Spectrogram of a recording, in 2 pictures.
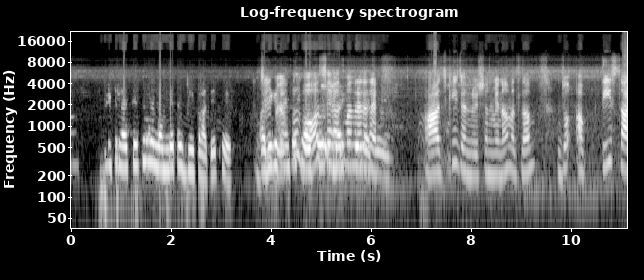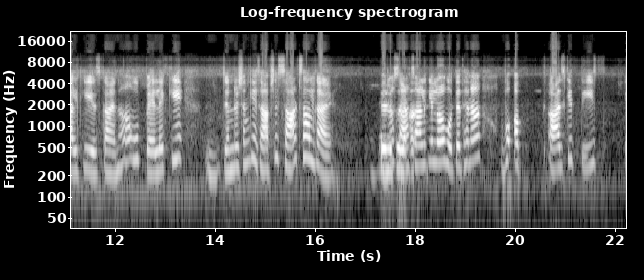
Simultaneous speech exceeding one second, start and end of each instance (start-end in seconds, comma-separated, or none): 3.9-6.1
